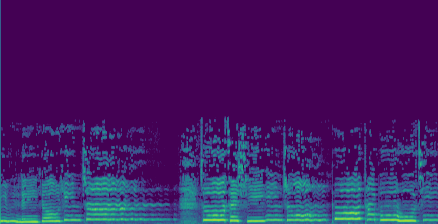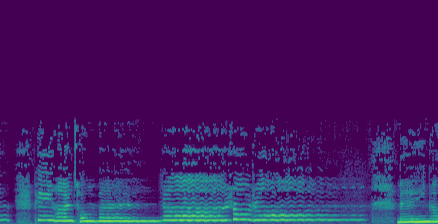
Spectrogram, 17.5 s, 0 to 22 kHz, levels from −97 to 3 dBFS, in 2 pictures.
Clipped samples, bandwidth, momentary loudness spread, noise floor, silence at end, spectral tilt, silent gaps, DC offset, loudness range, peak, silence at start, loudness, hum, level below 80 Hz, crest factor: under 0.1%; 10 kHz; 20 LU; -47 dBFS; 0 s; -4 dB/octave; none; under 0.1%; 6 LU; -8 dBFS; 0 s; -22 LUFS; none; -64 dBFS; 14 dB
